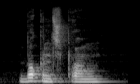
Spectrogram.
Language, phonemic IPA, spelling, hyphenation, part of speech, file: Dutch, /ˈbɔ.kə(n)ˌsprɔŋ/, bokkensprong, bok‧ken‧sprong, noun, Nl-bokkensprong.ogg
- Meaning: 1. caper, capriole 2. odd manoeuvre, eccentric or strange action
